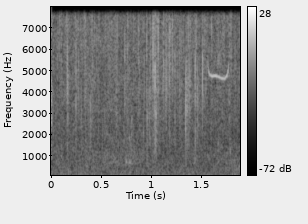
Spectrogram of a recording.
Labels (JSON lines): {"label": "biophony, dolphin", "recorder": "SoundTrap 500"}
